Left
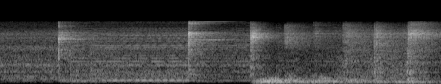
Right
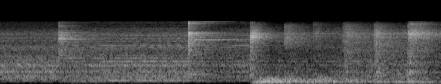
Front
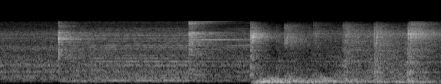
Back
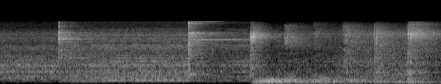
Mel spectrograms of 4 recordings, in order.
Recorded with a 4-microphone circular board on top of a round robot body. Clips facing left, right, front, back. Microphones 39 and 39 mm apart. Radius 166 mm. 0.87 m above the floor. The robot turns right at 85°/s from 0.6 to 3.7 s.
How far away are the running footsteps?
About 1.2 m.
